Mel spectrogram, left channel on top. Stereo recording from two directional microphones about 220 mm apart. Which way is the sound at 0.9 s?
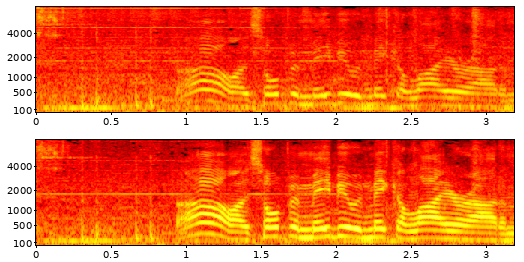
35° right (ahead or behind).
